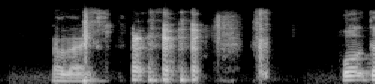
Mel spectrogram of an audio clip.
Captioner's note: laughs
